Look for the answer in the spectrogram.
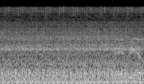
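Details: Short stretch of smooth, even diesel idle with no labouring or whine from the hydraulics on a 4010 tractor revived after sitting unrun for many years; hydraulic pump seems fine, normal idle.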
